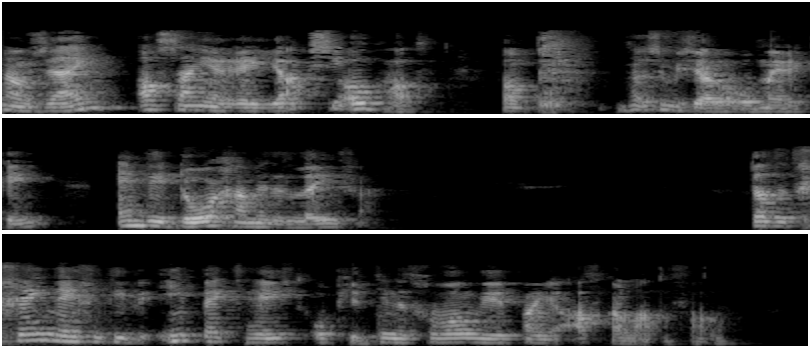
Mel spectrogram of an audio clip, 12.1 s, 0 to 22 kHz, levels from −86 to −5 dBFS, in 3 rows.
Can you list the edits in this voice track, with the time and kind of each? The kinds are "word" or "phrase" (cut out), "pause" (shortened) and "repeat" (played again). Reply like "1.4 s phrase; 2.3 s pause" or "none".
1.7 s phrase; 4.5 s pause; 9.9 s phrase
